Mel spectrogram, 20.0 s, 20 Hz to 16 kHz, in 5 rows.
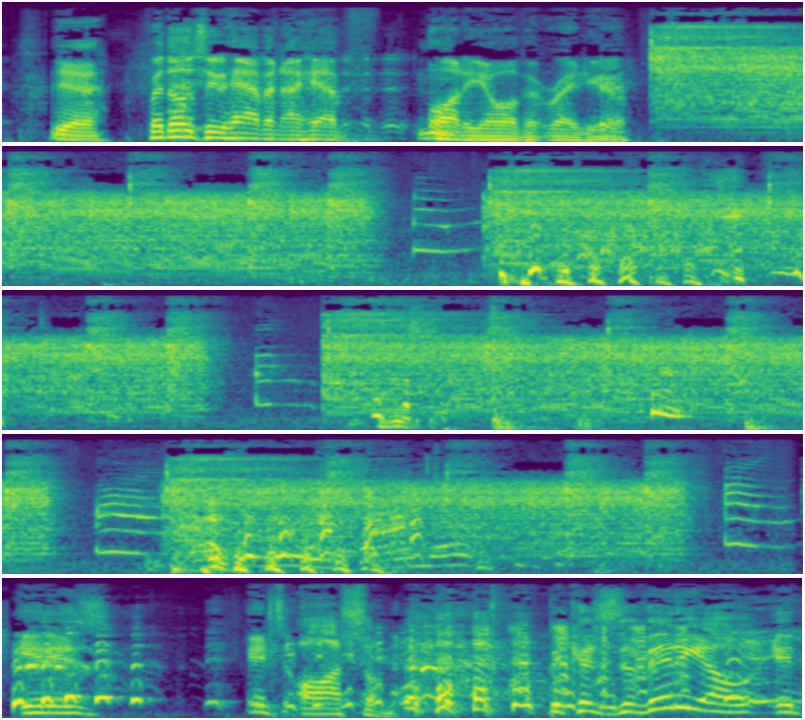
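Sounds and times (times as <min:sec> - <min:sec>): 
speech: 0:00.2 - 0:03.3, 0:06.6 - 0:08.2, 0:09.8 - 0:10.6, 0:13.0 - 0:14.5, 0:16.1 - 0:20.0
loud music: 0:03.3 - 0:15.6
cat meowing along with a song: 0:06.0 - 0:06.5, 0:15.6 - 0:16.1
laughter: 0:06.5 - 0:08.8, 0:09.8 - 0:10.3, 0:12.8 - 0:14.8, 0:16.1 - 0:20.0.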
